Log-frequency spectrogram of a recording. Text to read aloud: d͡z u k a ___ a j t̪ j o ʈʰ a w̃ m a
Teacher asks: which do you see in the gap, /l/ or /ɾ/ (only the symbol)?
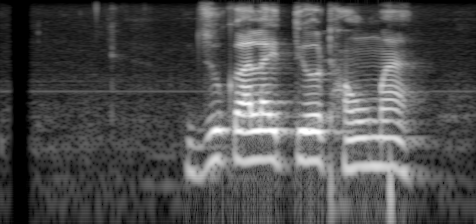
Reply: l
